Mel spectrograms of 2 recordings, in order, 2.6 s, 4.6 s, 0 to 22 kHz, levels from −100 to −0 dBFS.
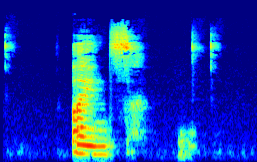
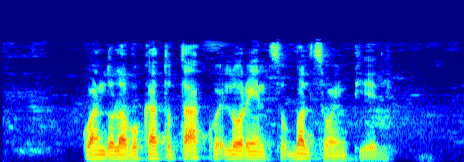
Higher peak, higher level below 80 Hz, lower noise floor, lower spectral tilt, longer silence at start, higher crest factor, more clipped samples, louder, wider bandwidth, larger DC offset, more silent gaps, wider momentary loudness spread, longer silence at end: first, -2 dBFS vs -8 dBFS; second, -78 dBFS vs -66 dBFS; first, -75 dBFS vs -71 dBFS; second, -1.5 dB/octave vs -6 dB/octave; second, 0.05 s vs 0.85 s; about the same, 22 dB vs 22 dB; neither; first, -19 LUFS vs -28 LUFS; first, 13 kHz vs 7.8 kHz; neither; neither; first, 24 LU vs 13 LU; second, 0.45 s vs 0.8 s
